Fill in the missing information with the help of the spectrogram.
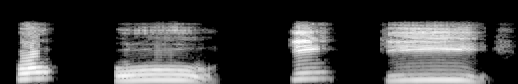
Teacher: जो बड़ा ऊ है, उसको दीर्घ लंबा बोलेंगे, जो छोटा है यानी जो ह्रस्व है, उसको थोड़ा धीरे बोलेंगे। मतलब उसकी स्पीड कम होगी।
